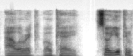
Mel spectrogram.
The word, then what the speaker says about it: Alaric: You'll probably want to pronounce it allaric, but it's all Alaric.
